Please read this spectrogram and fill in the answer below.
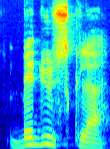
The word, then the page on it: bedusclar: Provençal; beduscla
